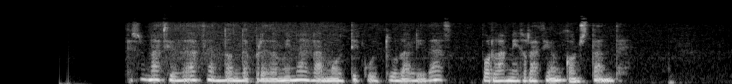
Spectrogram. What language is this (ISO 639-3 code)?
spa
